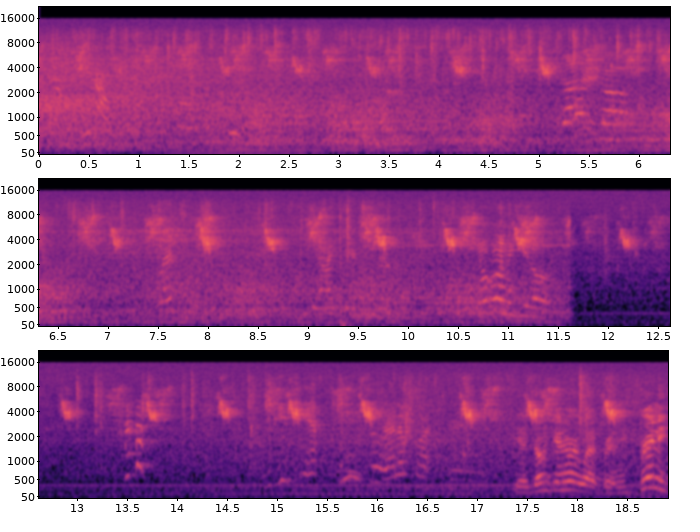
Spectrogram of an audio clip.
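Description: Young girls talk and squeal excitedly outdoors.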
